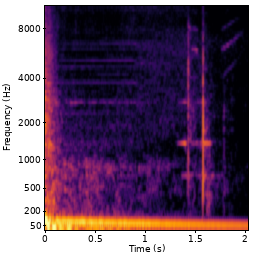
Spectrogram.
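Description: Logo-intro sound effect: the tail of a deep bass boom slowly fading away, with two small high ticks about a second and a half in.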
